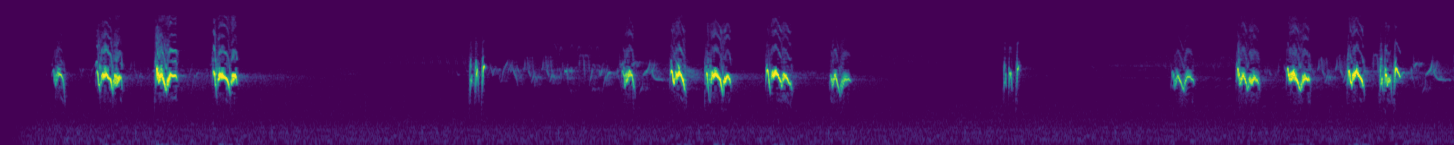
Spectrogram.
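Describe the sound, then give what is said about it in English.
A western tanager sings short, burry phrases in spaced groups of three to five notes, hoarse and slightly harsh in tone, with brief pauses between bursts, heard clearly on its own without any talking. “The western tanager tone is less musical, with a harsh or hoarse quality to it.”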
